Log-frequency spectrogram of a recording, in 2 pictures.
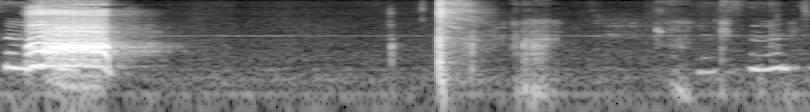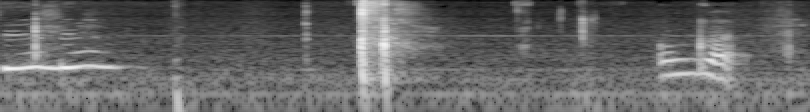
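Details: One loud, sharp explosive sneeze, followed by quieter clicks, short vocal sounds and another brief burst; sneezing amid music and laughter.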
